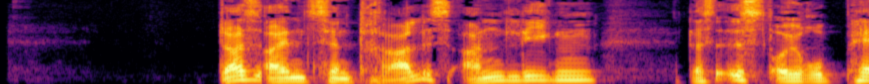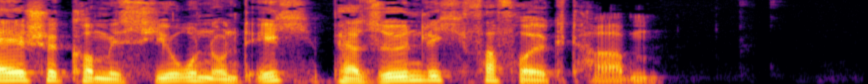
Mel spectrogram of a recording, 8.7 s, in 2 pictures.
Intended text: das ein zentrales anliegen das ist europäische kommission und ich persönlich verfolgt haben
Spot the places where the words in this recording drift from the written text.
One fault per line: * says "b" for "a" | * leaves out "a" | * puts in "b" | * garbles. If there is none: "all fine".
all fine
